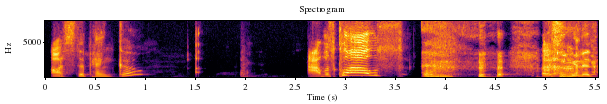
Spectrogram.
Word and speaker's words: Ostapenko: Taylor Townsend and Jelena Ostapachino. Ostapachino. Uh, I'm kind of close. how do you spell it?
